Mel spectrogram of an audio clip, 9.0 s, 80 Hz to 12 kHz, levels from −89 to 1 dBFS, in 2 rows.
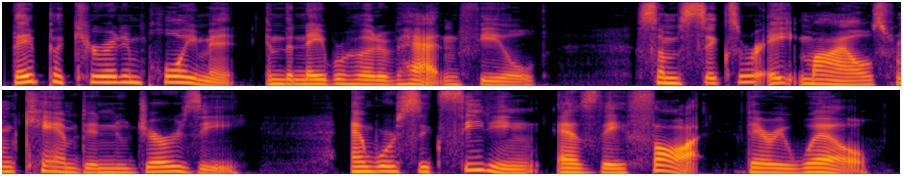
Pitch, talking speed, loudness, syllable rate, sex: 175 Hz, 165 wpm, -20 LUFS, 5.4 syllables/s, female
